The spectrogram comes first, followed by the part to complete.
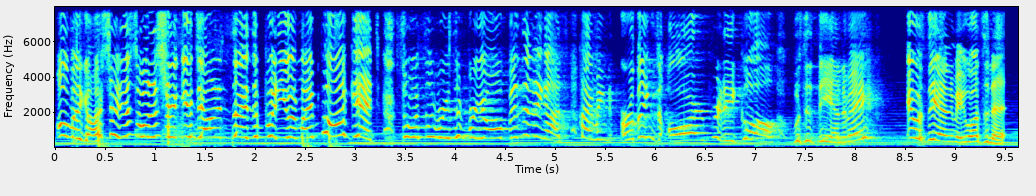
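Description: Excitable, friendly cartoon girl, played by a woman: extremely high, very animated, gushing. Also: normal speed, faint music behind, full character voice. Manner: gushing, perky. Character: bubbly, excitable, friendly geeky human girl. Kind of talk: animated comedy dialogue.

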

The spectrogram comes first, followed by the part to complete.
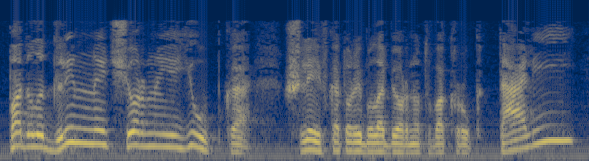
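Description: A man narrating a radio play in an expressive storytelling manner. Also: medium pitch, slightly rough. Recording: dull lo-fi old radio recording.

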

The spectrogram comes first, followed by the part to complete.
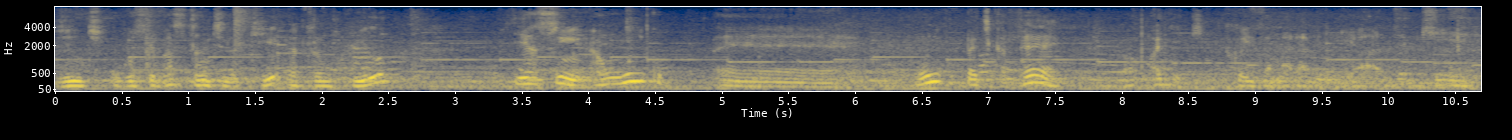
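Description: A man's voice: mid-range voice, very animated, measured pace. Older brazilian guy filming himself in a cat cafe, chatty, music playing behind. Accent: Brazilian Portuguese. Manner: chatty, easily delighted, talks to viewers. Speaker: vlogger. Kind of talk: casual vlog chat. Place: cat café indoors. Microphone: phone held at arm's length. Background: background music.

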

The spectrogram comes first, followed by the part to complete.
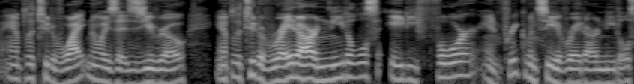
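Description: A man hosts a casual how-to tutorial in a mid-pitched voice. He explains each step plainly and informally. The recording is close and dry, with no room sound. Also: no room sound. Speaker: tutorial host. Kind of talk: casual screen-recording software tutorial narration.

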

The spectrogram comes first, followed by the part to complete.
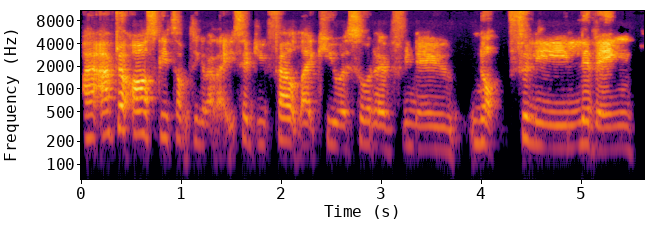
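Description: A woman's voice: fairly low pitch, normal speed, bright, forceful tone. A middle-aged woman hosting an interview over a video call from her living room, affirming her guest often. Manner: supportive, frequent short affirmations. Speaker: host. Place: living room with brick wall. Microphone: video call laptop mic.

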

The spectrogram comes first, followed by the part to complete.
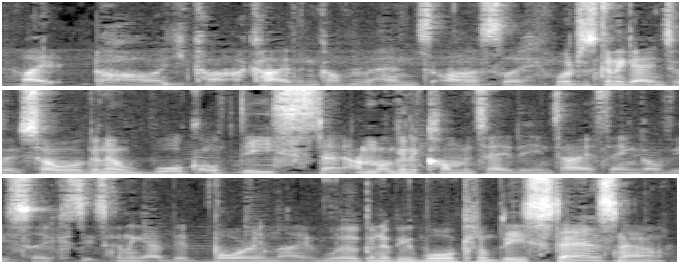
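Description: A young man with a Manchester accent, rambling excitedly over a video game, his morning voice groggy and deep. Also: fast, hardly any pauses. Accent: Manchester English. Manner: rambling, excitable, swears often. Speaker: let's play gamer. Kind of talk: casual gameplay commentary.

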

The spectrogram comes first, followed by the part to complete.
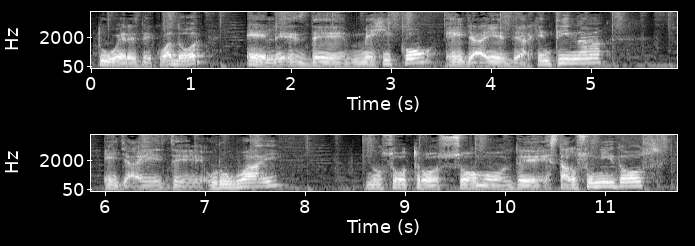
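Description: A young man teaching a language lesson to camera in an emphatic, animated manner, repeating phrases. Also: medium pitch, slow, lo-fi sound, soft background music. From Peru. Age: young adult. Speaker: Spanish teacher. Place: small indoor room, plain wall. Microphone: clip-on lapel mic.

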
